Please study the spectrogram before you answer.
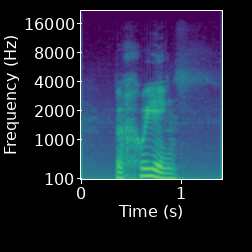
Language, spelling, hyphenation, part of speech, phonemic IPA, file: Dutch, begroeiing, be‧groei‧ing, noun, /bəˈɣru.jɪŋ/, Nl-begroeiing.ogg
- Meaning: vegetation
